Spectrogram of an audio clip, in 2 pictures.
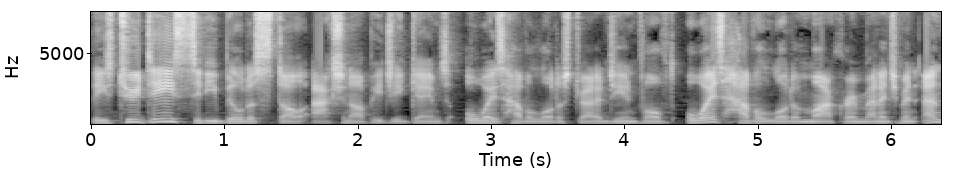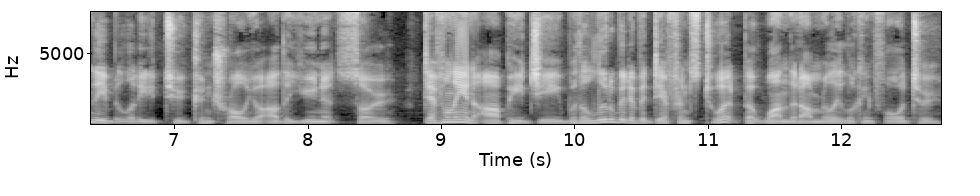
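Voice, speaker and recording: A man talks at a very fast pace with hardly any pauses. His pitch is medium, and there is vocal fry. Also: ordinary pitch variation. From Australia. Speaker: gaming YouTuber. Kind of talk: scripted narration.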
